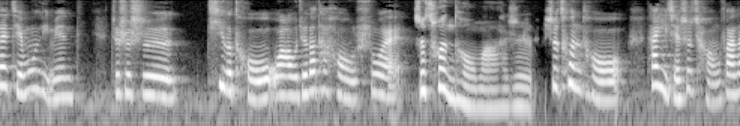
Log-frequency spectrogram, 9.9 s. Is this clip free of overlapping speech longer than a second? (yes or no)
yes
